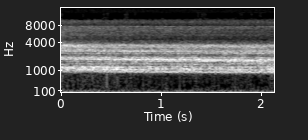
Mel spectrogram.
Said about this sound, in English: Once again, let's play what they're calling the Aztec death whistle. Listen.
